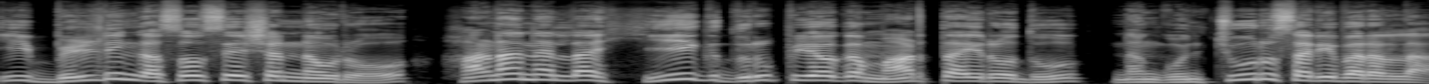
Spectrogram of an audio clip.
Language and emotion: Kannada, angry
